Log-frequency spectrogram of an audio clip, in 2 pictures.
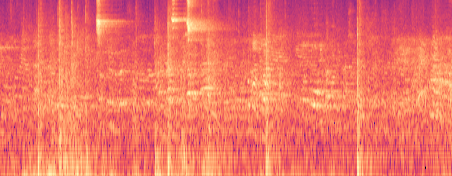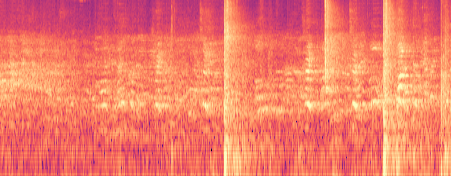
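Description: A ball thuds sharply against hands and the floor.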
